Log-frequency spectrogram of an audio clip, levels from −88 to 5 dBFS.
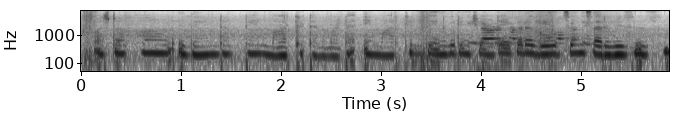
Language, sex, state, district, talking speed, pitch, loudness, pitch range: Telugu, female, Andhra Pradesh, Guntur, 175 wpm, 215 Hz, -15 LUFS, 205-230 Hz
